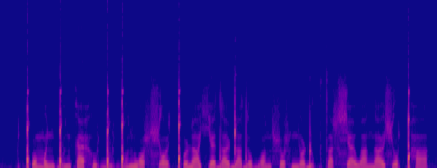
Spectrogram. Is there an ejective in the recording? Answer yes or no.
yes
